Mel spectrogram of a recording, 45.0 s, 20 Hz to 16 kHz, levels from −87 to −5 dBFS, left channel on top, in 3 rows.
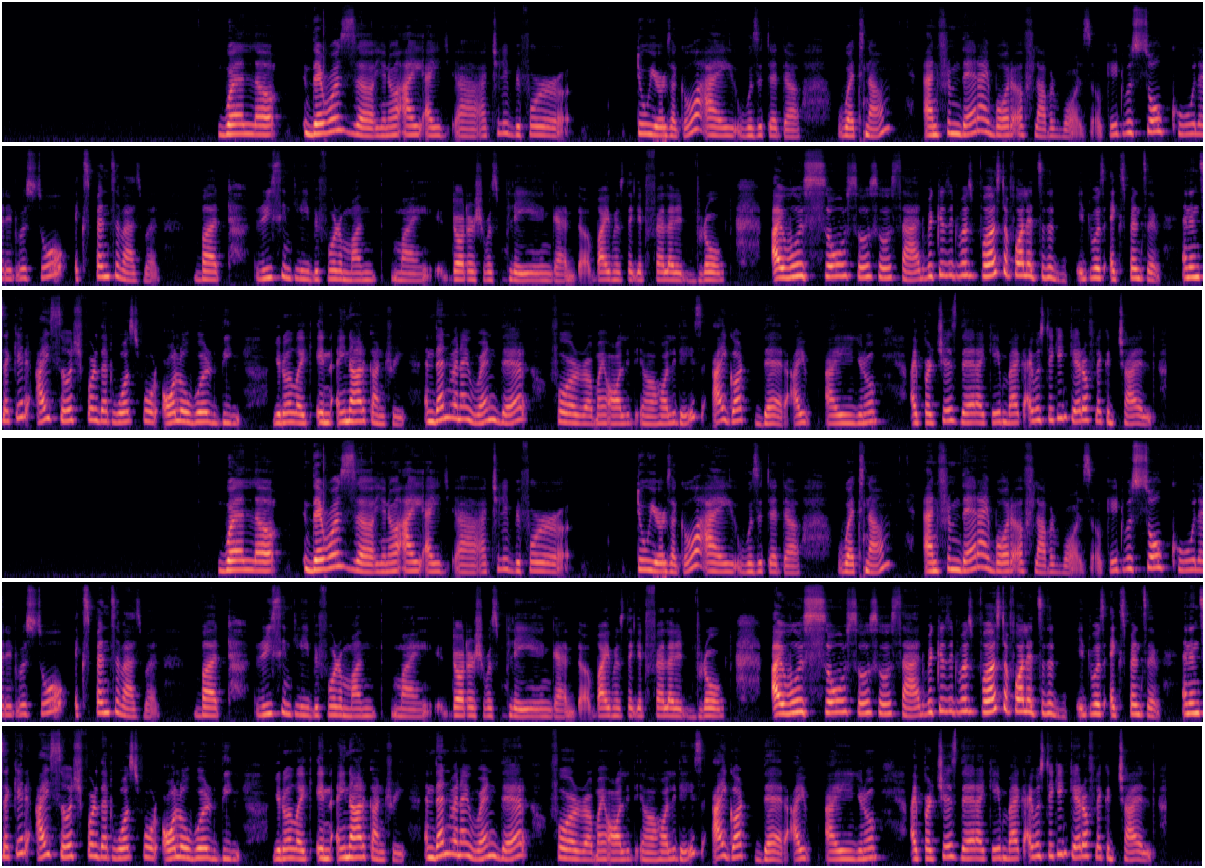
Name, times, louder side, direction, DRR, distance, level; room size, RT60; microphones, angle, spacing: voice 1, 2.7-3.4 3.8-7.1 7.9-11.1 11.5-17.0 17.4-29.5 29.8-33.0 33.4-36.6 37.0-41.0 41.4-44.6, right 1 dB, 20° right, 2.3 m, -32 dB
open air
head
